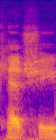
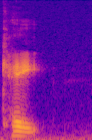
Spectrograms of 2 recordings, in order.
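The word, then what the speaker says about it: Cait Sith: didn't get to that um it's always been pronounced catchy for hundreds of years right like this is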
